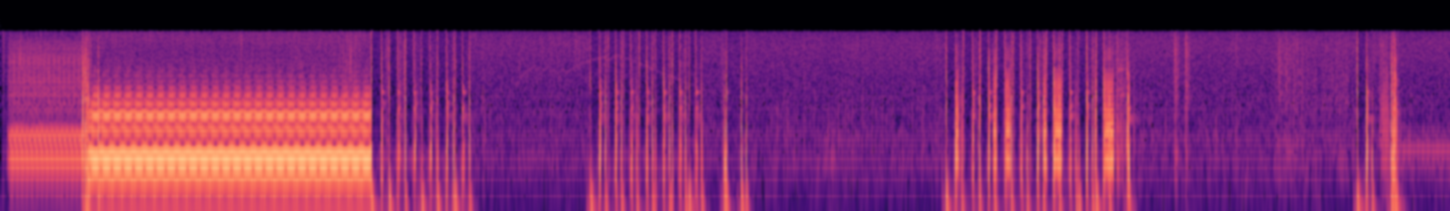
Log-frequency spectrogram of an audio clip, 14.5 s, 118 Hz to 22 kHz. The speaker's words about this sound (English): Let's rotary dial 670-1.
